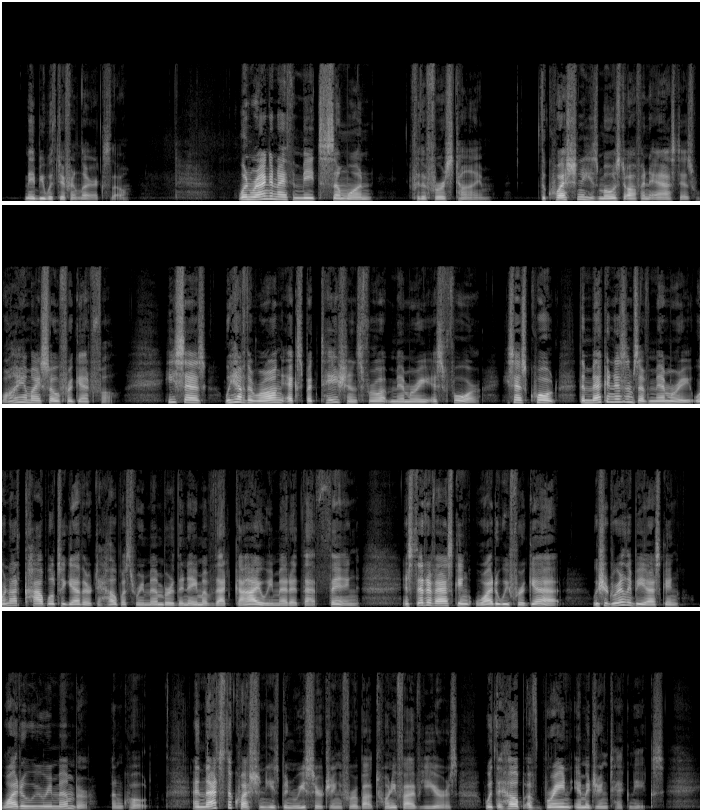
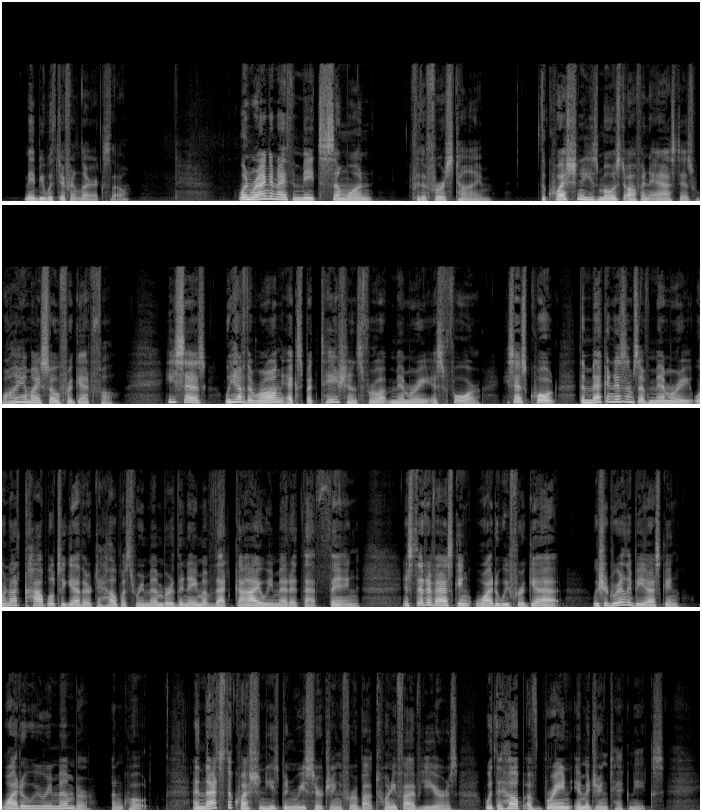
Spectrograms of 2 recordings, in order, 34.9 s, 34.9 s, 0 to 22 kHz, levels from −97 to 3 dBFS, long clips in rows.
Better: second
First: thin; somewhat; fading below 350 Hz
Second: none

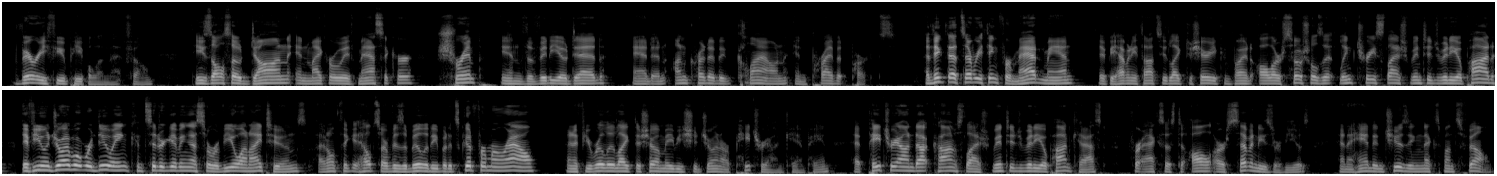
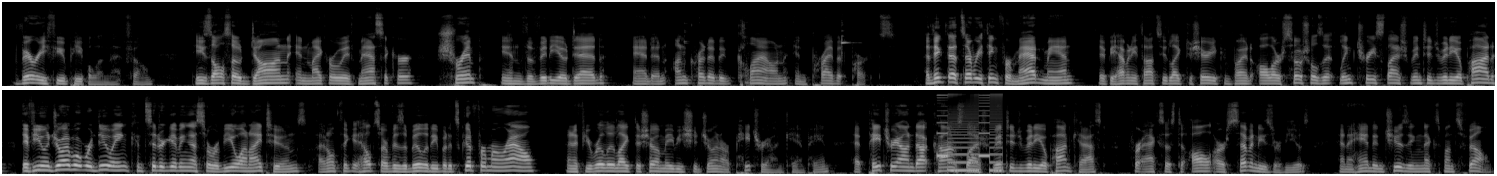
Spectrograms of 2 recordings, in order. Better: first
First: none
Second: clattering dishes; faint; from 7 to 8.5 s; peak 10 dB below the speech // alarm; loud; at 24 s; peak 2 dB above the speech

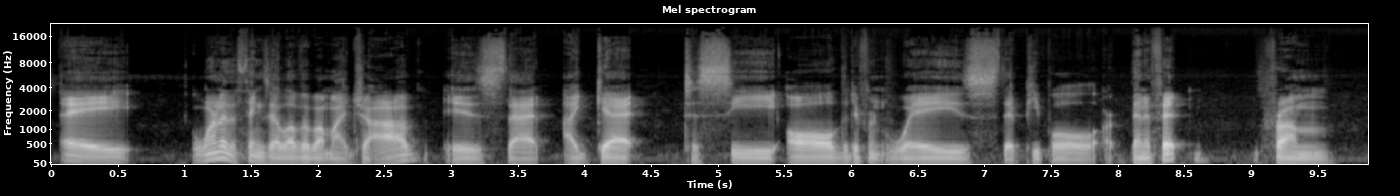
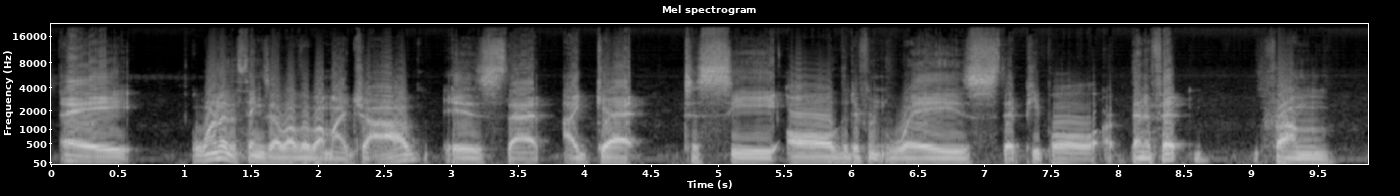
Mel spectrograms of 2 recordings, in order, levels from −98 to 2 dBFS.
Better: first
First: none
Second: distortion; heavy; 6 dB below the speech

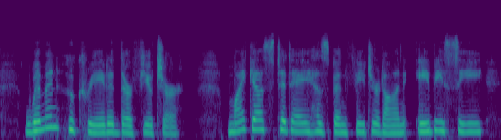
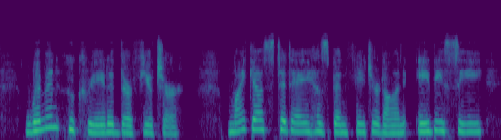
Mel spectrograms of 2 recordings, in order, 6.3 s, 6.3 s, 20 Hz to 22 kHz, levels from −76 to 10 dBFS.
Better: first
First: garbled, watery; slightly; nothing above 7.5 kHz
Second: garbled, watery; badly; nothing above 7.5 kHz

